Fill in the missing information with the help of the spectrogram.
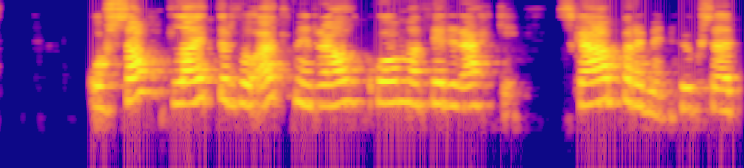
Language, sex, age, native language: Icelandic, female, 30-39, Icelandic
